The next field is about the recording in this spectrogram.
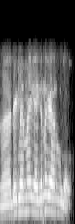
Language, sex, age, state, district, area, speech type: Bodo, male, 18-30, Assam, Kokrajhar, rural, conversation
